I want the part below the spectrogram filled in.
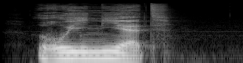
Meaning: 1. past participle of ruinieren 2. inflection of ruinieren: third-person singular present 3. inflection of ruinieren: second-person plural present 4. inflection of ruinieren: plural imperative
- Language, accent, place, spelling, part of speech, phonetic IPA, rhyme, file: German, Germany, Berlin, ruiniert, adjective / verb, [ʁuiˈniːɐ̯t], -iːɐ̯t, De-ruiniert.ogg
